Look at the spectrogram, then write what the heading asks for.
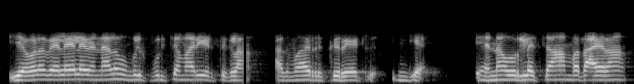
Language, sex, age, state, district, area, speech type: Tamil, female, 60+, Tamil Nadu, Tiruppur, rural, conversation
